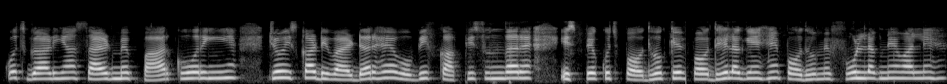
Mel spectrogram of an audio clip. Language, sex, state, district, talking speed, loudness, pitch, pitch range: Hindi, female, Uttar Pradesh, Jalaun, 190 wpm, -15 LUFS, 275 Hz, 250-285 Hz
